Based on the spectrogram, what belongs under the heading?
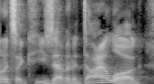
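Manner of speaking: usual speaking voice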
